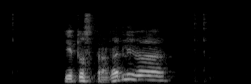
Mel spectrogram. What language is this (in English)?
Czech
